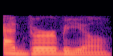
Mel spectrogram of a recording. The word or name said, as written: adverbial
